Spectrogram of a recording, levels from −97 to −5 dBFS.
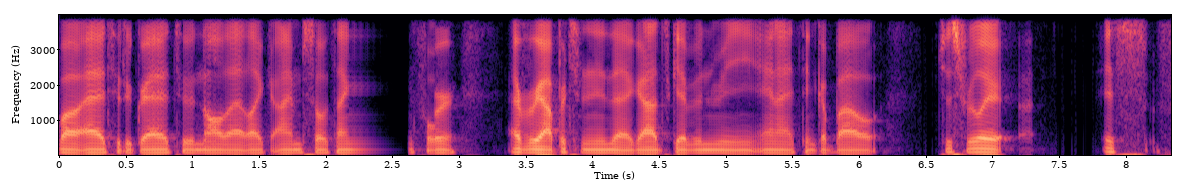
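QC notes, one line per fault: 2.18–2.65 s, call audio freeze: the audio stalls for about 0.44 s. The last sound is carried on and fades, ending in about 170 ms of silence, then resumes where it stopped with nothing lost. This is likely packets held up in transit, draining the jitter buffer empty.
2.80–2.85 s, skip ahead: playback jumps forward, dropping roughly 0.3 s of speech. The two sides are joined almost directly by an 18 ms bridge. Audio already queued behind the dropped stretch played straight on, whether the loss came in transit or from a jitter buffer overflow.
3.19–3.55 s and 3.94–5.46 s, jitter buffer slow-down: the speech runs at 87% speed with unchanged pitch, adding 58 ms and 202 ms. The receiver repeated single pitch periods or pause fragments many times over to rebuild its reserve, stretching the sounds out.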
